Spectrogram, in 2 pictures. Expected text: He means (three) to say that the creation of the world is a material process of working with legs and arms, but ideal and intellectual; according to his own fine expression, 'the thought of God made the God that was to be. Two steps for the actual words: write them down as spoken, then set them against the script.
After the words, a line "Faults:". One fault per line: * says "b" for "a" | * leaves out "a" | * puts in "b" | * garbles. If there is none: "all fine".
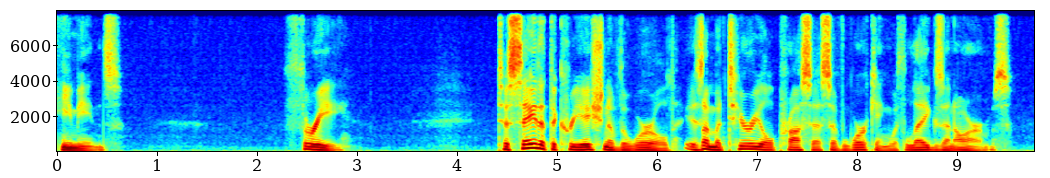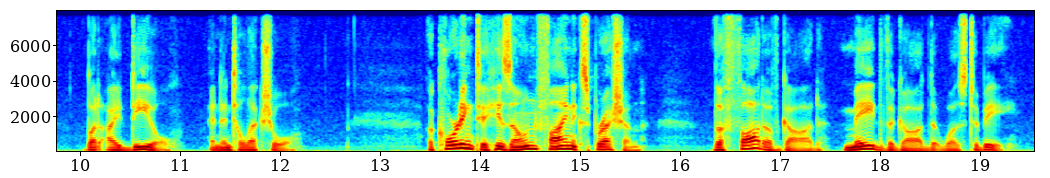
He means (three) to say that the creation of the world is a material process of working with legs and arms, but ideal and intellectual; according to his own fine expression, 'the thought of God made the God that was to be.
Faults:
all fine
